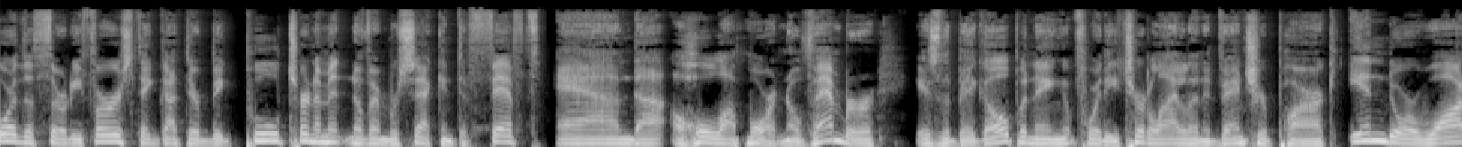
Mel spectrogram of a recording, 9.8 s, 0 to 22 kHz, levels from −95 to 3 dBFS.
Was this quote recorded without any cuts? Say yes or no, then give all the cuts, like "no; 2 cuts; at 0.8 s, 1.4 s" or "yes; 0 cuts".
yes; 0 cuts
